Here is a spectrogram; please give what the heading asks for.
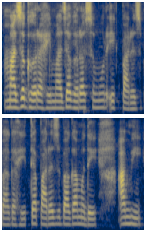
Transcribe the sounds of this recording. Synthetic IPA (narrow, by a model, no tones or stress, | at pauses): mad͡zəɡʱəɾaɦemad͡zʱaɡʱəɾasəmuːɾḛk̚paɾəd͡zbaɡaɦet̪japaɾəd͡zbaɡaməd̪ʱːjea̰m̤iː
